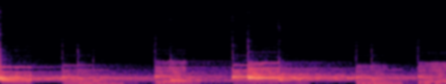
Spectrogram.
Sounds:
organ
musical instrument
music
keyboard (musical)

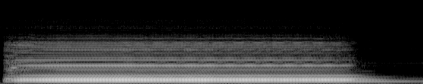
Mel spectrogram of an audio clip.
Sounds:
bowed string instrument
musical instrument
music

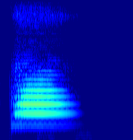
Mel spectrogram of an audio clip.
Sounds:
music
musical instrument
brass instrument

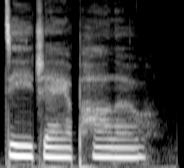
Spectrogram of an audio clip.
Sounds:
speech
female speech
human voice

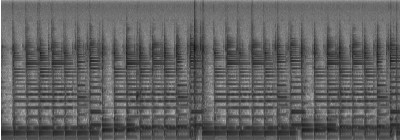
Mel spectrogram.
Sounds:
guitar
musical instrument
acoustic guitar
music
plucked string instrument

